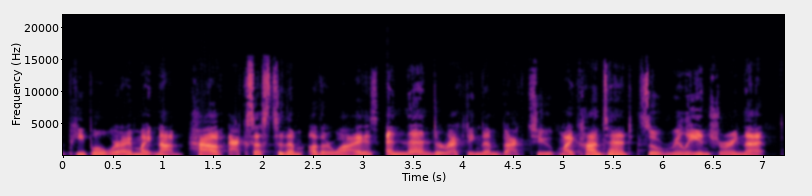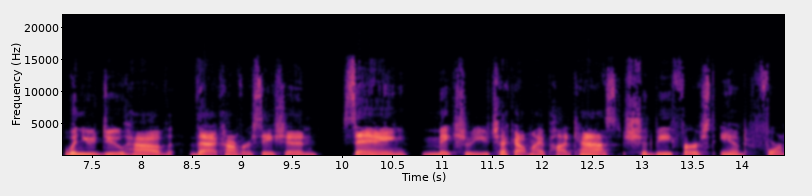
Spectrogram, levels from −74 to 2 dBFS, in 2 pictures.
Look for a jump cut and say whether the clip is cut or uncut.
cut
